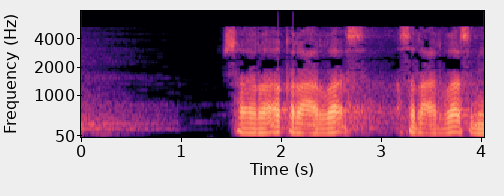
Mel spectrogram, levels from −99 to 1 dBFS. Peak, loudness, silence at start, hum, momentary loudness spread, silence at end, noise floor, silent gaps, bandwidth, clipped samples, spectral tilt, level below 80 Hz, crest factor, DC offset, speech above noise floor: 0 dBFS; -18 LUFS; 0 s; none; 17 LU; 0 s; -66 dBFS; none; 5.4 kHz; under 0.1%; -10 dB/octave; -62 dBFS; 20 dB; under 0.1%; 48 dB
